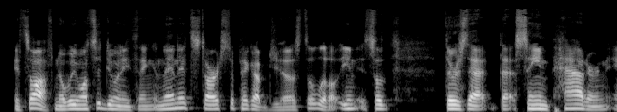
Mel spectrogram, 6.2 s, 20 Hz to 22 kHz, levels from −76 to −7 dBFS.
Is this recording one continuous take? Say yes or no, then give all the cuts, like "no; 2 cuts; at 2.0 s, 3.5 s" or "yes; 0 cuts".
yes; 0 cuts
